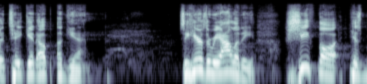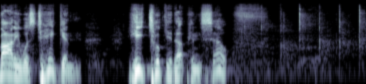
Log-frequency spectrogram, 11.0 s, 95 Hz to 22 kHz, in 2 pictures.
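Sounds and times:
speech: 0.0s - 1.4s, 2.7s - 6.8s, 7.4s - 9.2s
faint hand claps during an Easter sermon: 9.0s - 10.9s.

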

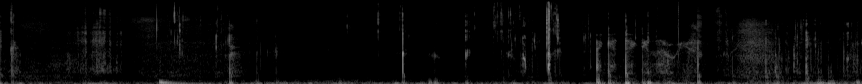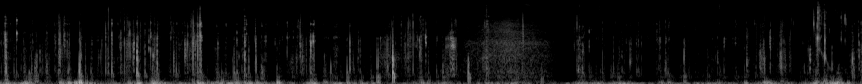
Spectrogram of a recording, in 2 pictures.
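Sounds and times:
crisp crunching and chewing of German snacks: 0.0s - 17.2s.

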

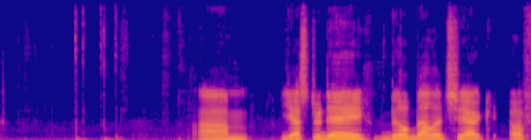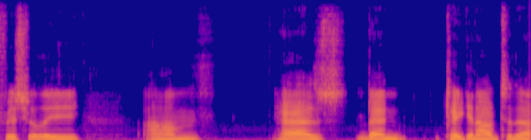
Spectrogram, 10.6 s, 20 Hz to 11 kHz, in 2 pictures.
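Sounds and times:
typing on a computer keyboard: 0.8s - 1.3s
speech: 2.0s - 7.5s, 8.1s - 10.6s.

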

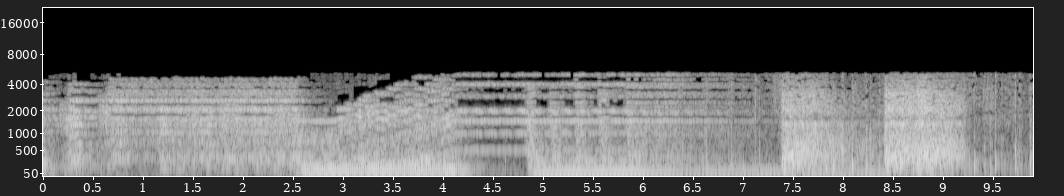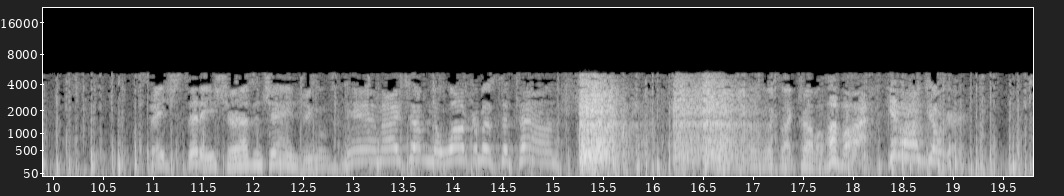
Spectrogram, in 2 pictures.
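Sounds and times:
loud dramatic music with heavy low tones: 0.0s - 8.7s
gunfire from six-guns in a western town: 7.3s - 9.3s, 15.2s - 17.2s
speech: 11.1s - 16.0s, 16.7s - 19.2s.

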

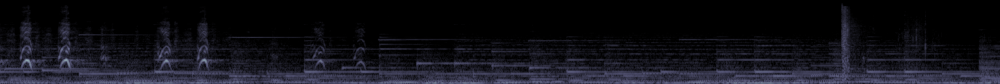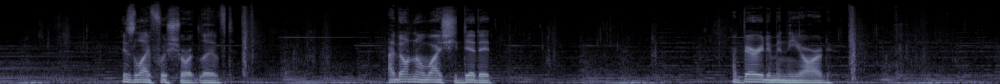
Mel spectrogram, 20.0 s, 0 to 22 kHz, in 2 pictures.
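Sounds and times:
puppy yipping and barking: 0.0s - 2.3s, 3.1s - 3.8s
soft sustained music: 0.0s - 19.9s
speech: 11.2s - 12.5s, 13.9s - 15.0s, 17.4s - 18.4s.

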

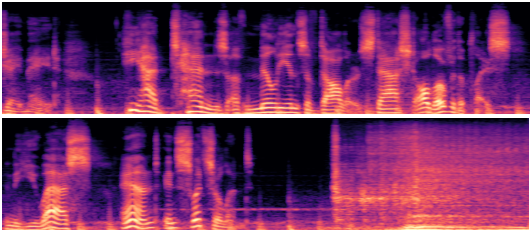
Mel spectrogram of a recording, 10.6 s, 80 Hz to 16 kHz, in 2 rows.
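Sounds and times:
speech: 0.0s - 8.0s
car engine rumbling inside a moving vehicle: 8.5s - 10.5s
road noise: 8.6s - 10.5s.

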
